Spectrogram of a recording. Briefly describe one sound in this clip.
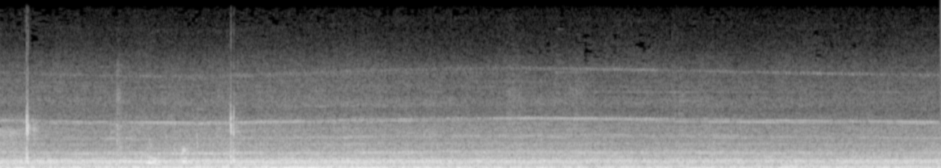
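Diesel locomotives idle with a steady low rumble.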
